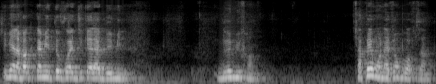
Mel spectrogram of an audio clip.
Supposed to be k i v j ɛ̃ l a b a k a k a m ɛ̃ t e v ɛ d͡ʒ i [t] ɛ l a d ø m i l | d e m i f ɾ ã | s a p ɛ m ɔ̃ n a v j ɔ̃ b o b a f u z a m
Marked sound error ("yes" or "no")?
yes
